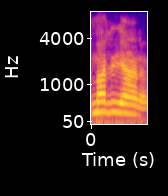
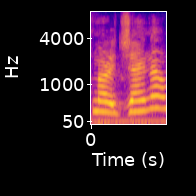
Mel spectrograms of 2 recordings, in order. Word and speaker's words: Mariana: Mariana. Very good. Great pronunciation. Usually I'm pronounced Marijana, which is American pronunciation, but okay.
